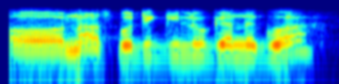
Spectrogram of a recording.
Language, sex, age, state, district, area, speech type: Assamese, male, 45-60, Assam, Darrang, rural, conversation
